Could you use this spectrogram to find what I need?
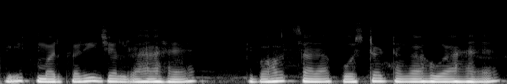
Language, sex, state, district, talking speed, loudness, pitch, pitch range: Hindi, male, Bihar, Patna, 130 wpm, -12 LUFS, 130 Hz, 125-145 Hz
